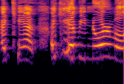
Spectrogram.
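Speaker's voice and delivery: high squealing giggly protest; a thirteen-year-old too excited to act normal; squeaky excited I can't be normal; giddy teen. Retold or imitated. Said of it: "And Bobby's like".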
